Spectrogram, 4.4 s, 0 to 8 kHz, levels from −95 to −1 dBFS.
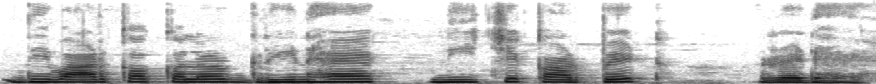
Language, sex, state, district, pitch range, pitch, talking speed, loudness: Hindi, female, Bihar, West Champaran, 210-245 Hz, 230 Hz, 125 wpm, -12 LUFS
